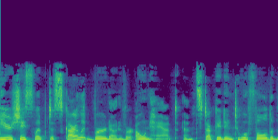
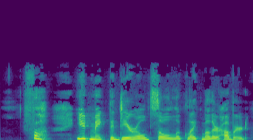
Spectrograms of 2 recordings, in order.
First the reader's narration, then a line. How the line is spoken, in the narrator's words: cried another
